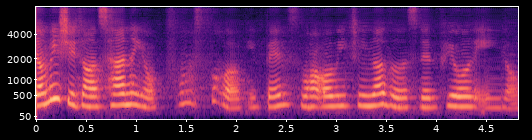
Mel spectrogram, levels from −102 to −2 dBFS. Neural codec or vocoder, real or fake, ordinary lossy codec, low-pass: codec, 16 kHz, 0.2 kbps, FocalCodec; fake; none; none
